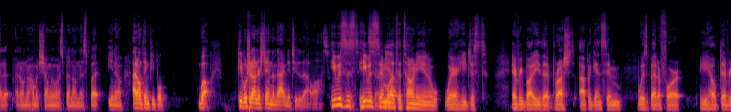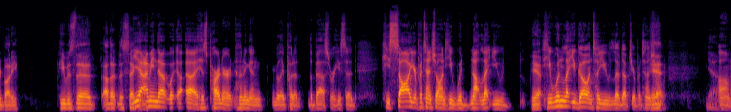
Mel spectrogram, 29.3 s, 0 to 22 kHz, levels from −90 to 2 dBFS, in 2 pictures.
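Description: At 4.98 s and again at 14.94 s the speech jumps forward, losing about 40 ms each time, with the two sides butted together and no silent gap. The even 10 s spacing is what marks this as likely audio missing between chunks, with a short stretch dropped whenever the recorder closed one 10 s block and opened the next. A network dropout would instead leave a gap or a smeared patch at irregular moments.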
